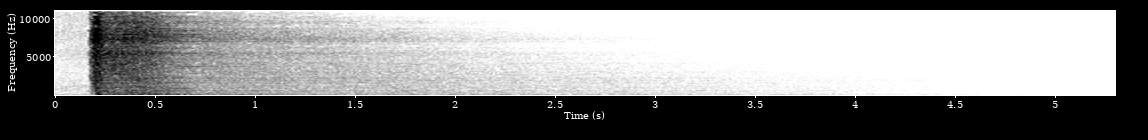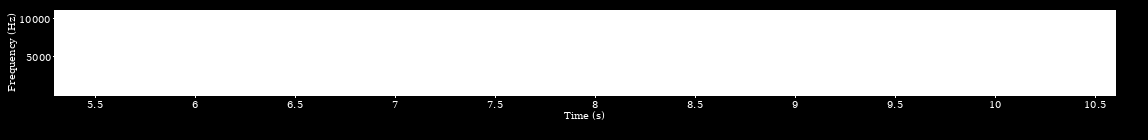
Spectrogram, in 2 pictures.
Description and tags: The door of an MG-B being closed, processed to add a long, spooky echo. Recorded with a Marantz PMD-661 with built-in microphones, and processed with Audacity.
Prepared for (but not used in) A Delicate Balance, Oxford Theatre Guild 2011.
